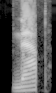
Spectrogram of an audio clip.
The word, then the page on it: nappe: American English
